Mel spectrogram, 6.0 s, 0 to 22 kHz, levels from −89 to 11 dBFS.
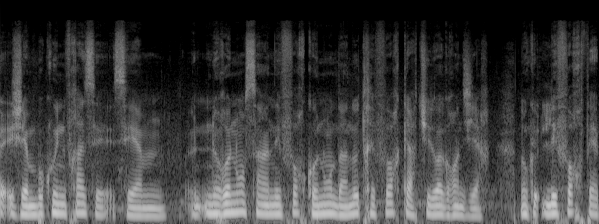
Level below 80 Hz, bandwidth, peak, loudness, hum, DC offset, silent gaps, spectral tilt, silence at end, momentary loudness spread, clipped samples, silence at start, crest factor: -42 dBFS; 13.5 kHz; -4 dBFS; -19 LUFS; none; under 0.1%; none; -7 dB/octave; 0 s; 8 LU; under 0.1%; 0 s; 14 dB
